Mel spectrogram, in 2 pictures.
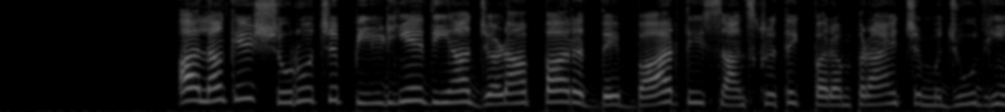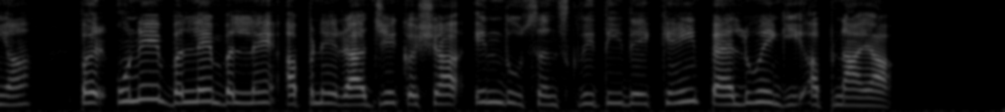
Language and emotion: Dogri, neutral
